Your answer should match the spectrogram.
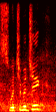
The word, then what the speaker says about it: Switchamajig: The app is called Switchamajig. – Okay. – That's like spelled like thingamajig, but with a switch.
